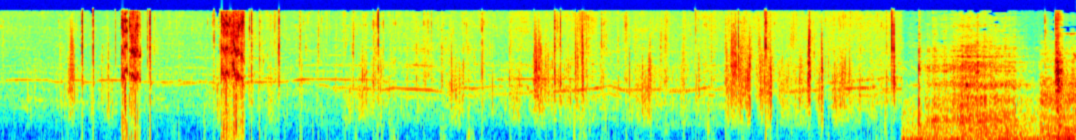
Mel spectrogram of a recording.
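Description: Hands sprinkling a dry salt, pepper and garlic rub onto raw beef ribs and patting it in: an irregular run of soft taps and rustles, two of them louder about a second in and just under two seconds in. A faint, thin, slightly wavering high tone sits behind it.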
